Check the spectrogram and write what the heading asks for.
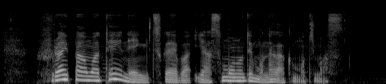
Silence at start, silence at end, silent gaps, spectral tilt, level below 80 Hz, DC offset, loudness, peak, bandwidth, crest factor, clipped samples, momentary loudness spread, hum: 0.1 s; 0.45 s; none; -6 dB/octave; -56 dBFS; under 0.1%; -29 LUFS; -14 dBFS; 11.5 kHz; 16 dB; under 0.1%; 14 LU; none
